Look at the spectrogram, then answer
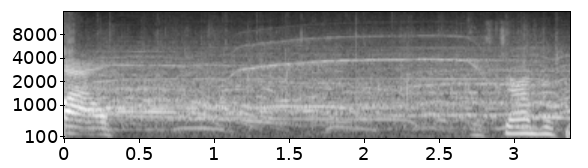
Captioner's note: audience cheering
